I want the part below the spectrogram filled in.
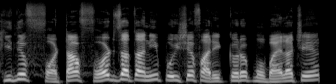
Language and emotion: Goan Konkani, surprised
